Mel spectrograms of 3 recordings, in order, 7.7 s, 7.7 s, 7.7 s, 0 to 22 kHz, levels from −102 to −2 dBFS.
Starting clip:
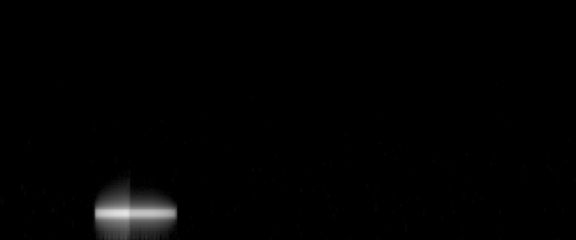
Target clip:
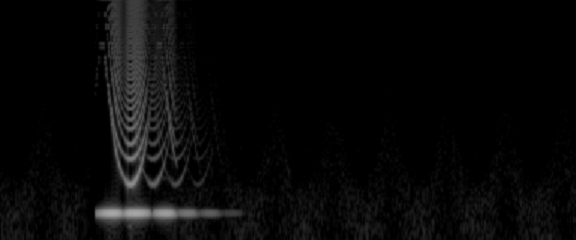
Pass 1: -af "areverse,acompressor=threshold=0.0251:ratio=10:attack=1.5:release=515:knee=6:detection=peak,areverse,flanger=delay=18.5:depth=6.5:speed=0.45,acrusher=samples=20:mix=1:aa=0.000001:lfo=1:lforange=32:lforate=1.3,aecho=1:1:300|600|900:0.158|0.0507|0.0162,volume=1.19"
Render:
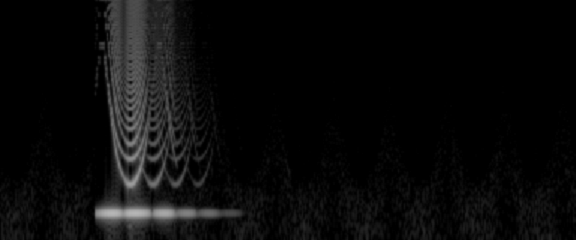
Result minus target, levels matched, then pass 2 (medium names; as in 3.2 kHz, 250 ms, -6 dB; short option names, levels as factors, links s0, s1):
compression: peak gain reduction -6 dB
-af "areverse,acompressor=threshold=0.0119:ratio=10:attack=1.5:release=515:knee=6:detection=peak,areverse,flanger=delay=18.5:depth=6.5:speed=0.45,acrusher=samples=20:mix=1:aa=0.000001:lfo=1:lforange=32:lforate=1.3,aecho=1:1:300|600|900:0.158|0.0507|0.0162,volume=1.19"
